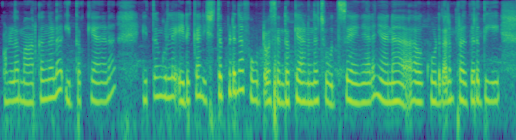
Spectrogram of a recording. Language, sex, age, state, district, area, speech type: Malayalam, female, 18-30, Kerala, Pathanamthitta, rural, spontaneous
